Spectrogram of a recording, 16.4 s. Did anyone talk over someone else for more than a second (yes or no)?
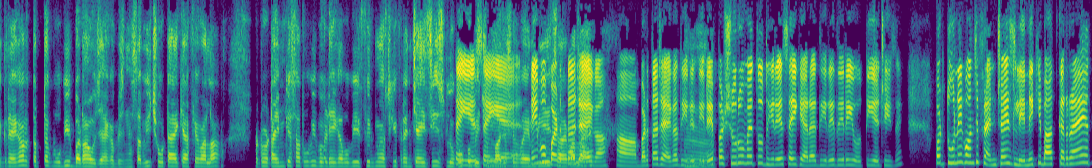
yes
